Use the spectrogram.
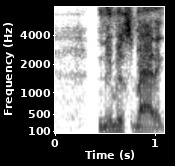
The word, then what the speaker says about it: numismatic: i always say it wrong so thank you numismatic is what the people who study or the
